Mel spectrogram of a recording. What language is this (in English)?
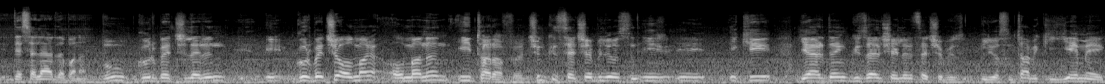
Turkish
